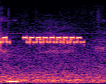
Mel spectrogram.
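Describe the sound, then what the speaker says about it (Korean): A telephone rings in short electronic trills during a live public broadcast, a rapid warbling ringtone that repeats for about a second before cutting off, heard clearly with no talk over it. "이렇게 또 진상 떨고 있으면 전화가 온다고 황금이한테"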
